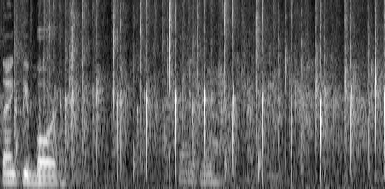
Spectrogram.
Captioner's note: applause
